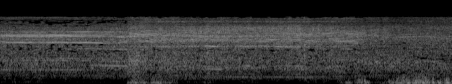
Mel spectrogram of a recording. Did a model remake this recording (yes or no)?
no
